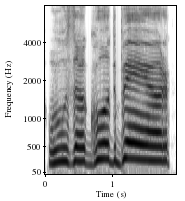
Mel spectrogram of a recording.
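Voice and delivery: loud, drawn-out pet talk; cooing to bear. Acted. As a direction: gush loudly at a good animal. Player sweet-talks the bear like a pet.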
